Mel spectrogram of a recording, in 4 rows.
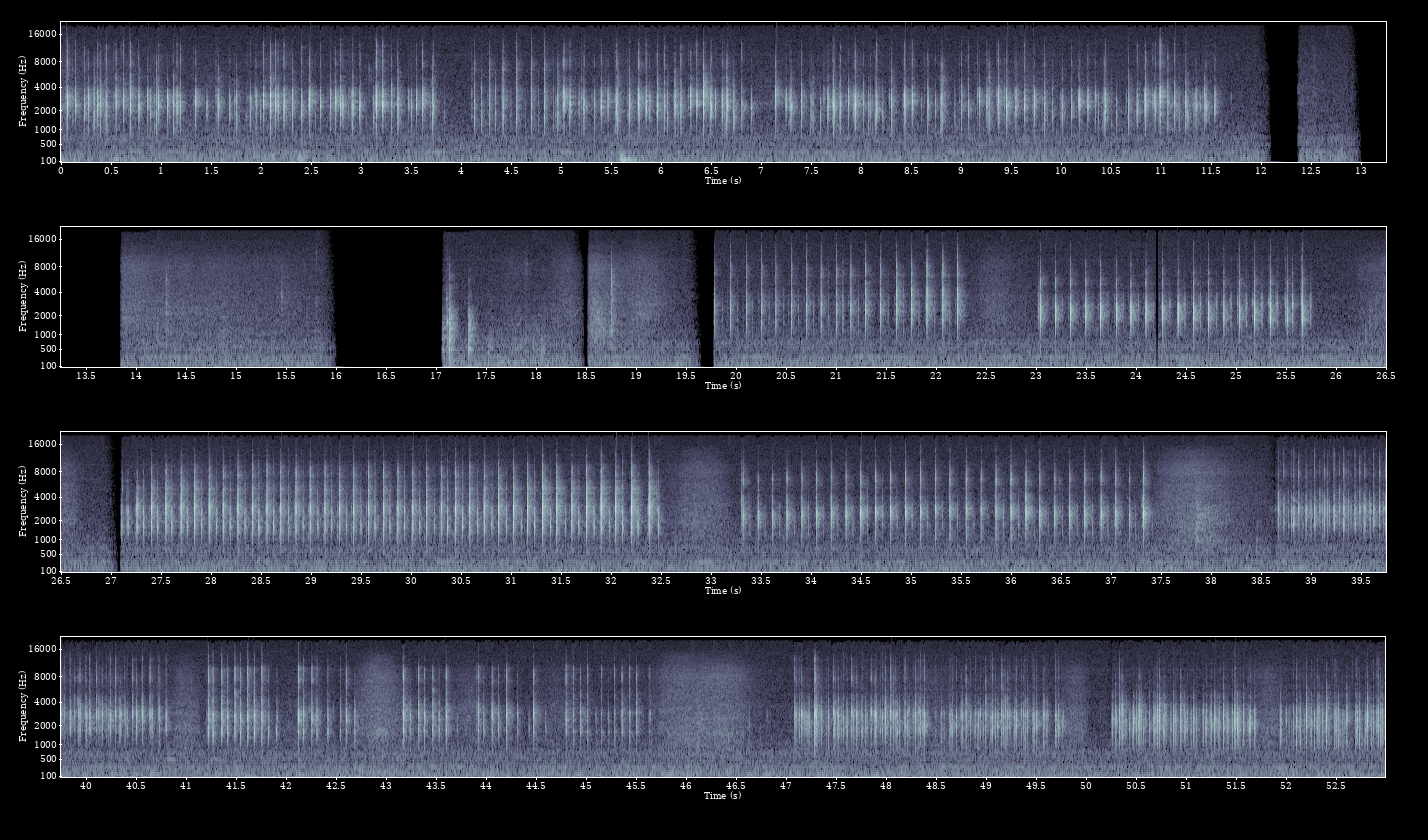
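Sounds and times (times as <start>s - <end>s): mechanical keyboard typing: 0.0s - 11.6s, 19.8s - 22.3s, 23.0s - 25.8s, 27.1s - 32.5s, 33.3s - 37.4s, 38.6s - 45.7s, 47.1s - 52.9s.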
